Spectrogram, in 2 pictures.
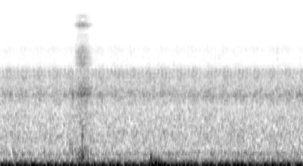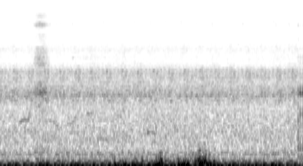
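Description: Wind buffeting the microphone: an uneven low rumble with a faint hiss above it.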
